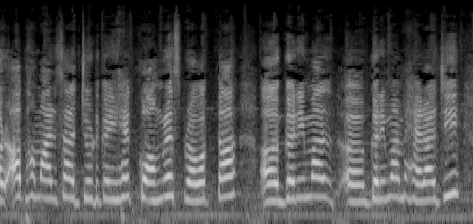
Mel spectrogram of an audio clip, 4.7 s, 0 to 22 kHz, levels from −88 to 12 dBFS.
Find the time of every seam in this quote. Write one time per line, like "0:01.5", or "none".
none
